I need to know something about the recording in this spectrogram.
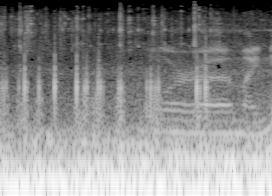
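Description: Car cabin noise while driving: a steady low road-and-engine rumble with rapid, irregular clicks and rattles through it.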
